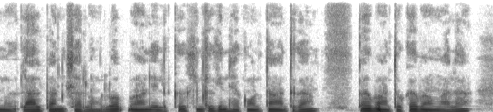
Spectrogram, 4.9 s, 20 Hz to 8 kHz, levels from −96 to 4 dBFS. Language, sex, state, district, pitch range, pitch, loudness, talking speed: Wancho, male, Arunachal Pradesh, Longding, 95-110 Hz, 100 Hz, -20 LUFS, 220 wpm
